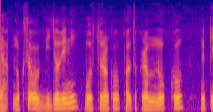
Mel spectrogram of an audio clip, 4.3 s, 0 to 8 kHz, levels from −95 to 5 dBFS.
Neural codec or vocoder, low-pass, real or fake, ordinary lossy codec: codec, 44.1 kHz, 7.8 kbps, Pupu-Codec; 7.2 kHz; fake; none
